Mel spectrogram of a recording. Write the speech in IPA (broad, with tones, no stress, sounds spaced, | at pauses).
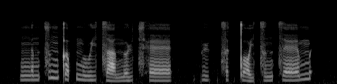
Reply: ŋ ɐ˨˧ n t͡s ʊ˥ ŋ t̪ ɐ˨˥ p̚ n̪ uː˨˧ j t͡s aː˨˩ n̪ ɵ˨˥ ɥ t͡sʰ ɛː˨ | p yː˨˥ k̚ s ɐ˨˥ k̚ t̪ ɔː˨˩ j t͡s ɐ˨˥ n t͡s ɛː˨˥ m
